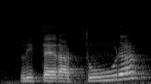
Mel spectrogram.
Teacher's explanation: literatura, nós vemos aí que o tu é a sílaba mais forte, é uma paroxítona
